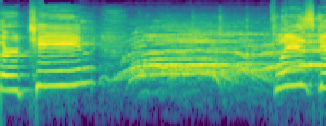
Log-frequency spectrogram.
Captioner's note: cheering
